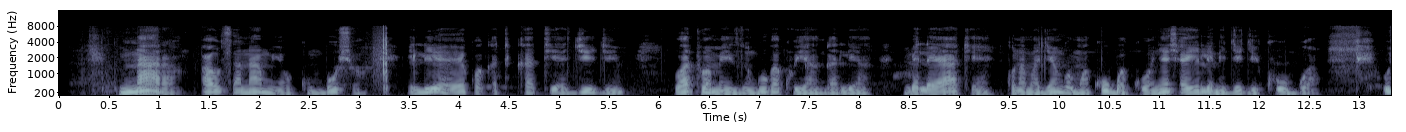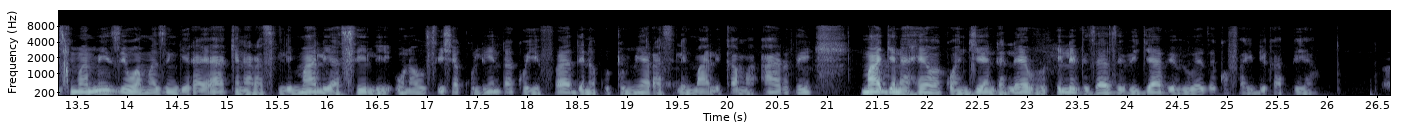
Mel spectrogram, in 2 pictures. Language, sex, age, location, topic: Swahili, male, 25-35, Nairobi, government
